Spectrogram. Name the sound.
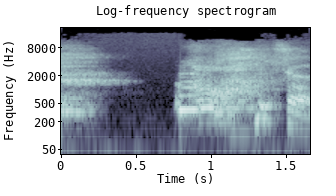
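sneeze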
